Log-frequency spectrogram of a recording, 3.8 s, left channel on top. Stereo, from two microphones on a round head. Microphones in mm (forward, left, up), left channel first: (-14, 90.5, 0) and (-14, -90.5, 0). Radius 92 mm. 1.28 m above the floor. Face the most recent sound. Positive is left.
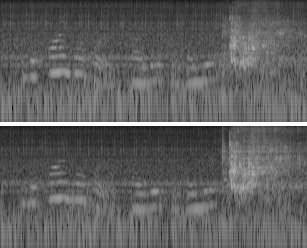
turn(degrees=-90)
